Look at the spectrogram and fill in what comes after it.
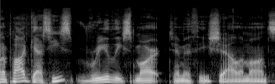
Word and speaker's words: Timothée Chalamet: Instead, they made one Timothy Chalamet. – Timothée Chalamet. – Oh, Timothée.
